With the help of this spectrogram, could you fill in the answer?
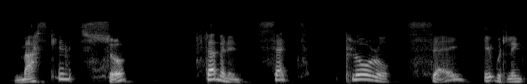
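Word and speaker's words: ces: Say, say, C-E-S. No problem, we can remember say because we know may and te and say, S-E-S, same pronunciation.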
